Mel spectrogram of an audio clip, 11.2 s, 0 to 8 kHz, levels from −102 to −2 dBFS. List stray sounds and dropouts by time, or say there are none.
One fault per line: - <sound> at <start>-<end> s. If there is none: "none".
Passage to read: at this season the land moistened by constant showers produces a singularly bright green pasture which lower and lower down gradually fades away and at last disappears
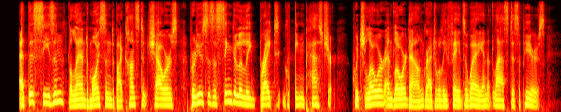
- dropout at 5.8-5.9 s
